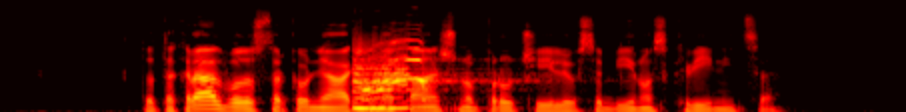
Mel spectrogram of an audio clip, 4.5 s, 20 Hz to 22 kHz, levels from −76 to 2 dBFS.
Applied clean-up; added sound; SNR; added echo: none; Musical instrument; -2 dB; none.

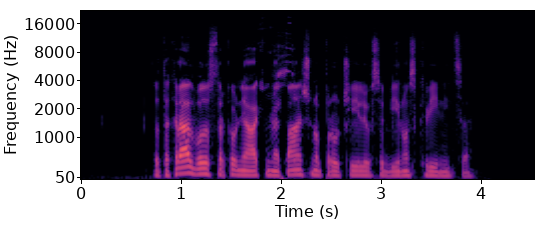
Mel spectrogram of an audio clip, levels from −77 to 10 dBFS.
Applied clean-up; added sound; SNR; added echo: neural mask model Resemble Enhance denoiser.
